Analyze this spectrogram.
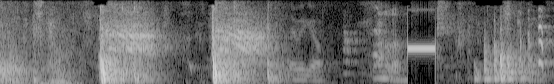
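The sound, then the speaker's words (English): A locked gun case is smashed open with two loud, heavy slams about a second apart. Scuffing and handling noises follow, along with a short electronic beep, while a man talks around them. “I don't travel with guns very often, so I don't know how to operate these. I'm gonna smash this son of a bitch open.”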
